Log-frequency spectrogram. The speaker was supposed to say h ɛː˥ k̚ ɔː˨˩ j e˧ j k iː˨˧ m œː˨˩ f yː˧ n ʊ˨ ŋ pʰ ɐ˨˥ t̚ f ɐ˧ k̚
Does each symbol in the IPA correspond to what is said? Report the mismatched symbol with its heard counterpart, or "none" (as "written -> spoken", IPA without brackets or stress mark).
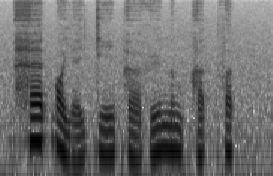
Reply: m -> pʰ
